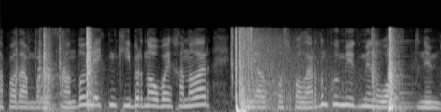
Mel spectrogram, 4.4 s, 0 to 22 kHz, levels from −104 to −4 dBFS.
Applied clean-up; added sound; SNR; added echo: none; Microwave oven + Explosion; -1 dB; none.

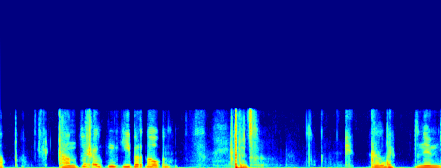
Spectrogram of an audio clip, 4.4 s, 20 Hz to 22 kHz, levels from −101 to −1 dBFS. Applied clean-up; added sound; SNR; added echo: neural diffusion model UNIVERSE++.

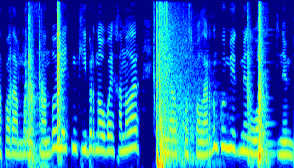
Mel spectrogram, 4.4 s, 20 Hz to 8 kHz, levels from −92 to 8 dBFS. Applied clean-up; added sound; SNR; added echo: classical method Wiener filter.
